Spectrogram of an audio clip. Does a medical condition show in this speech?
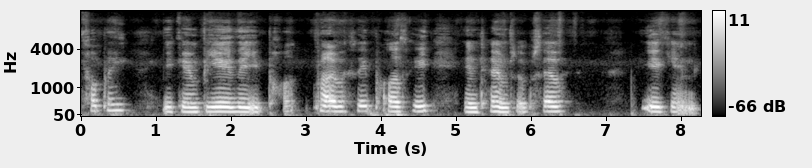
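Yes: cerebral palsy.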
